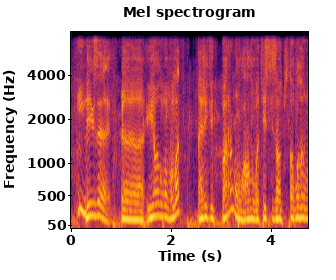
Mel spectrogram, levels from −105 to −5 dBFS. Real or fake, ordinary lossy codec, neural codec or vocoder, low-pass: fake; none; codec, 24 kHz, 3 kbps, HILCodec; 7.2 kHz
